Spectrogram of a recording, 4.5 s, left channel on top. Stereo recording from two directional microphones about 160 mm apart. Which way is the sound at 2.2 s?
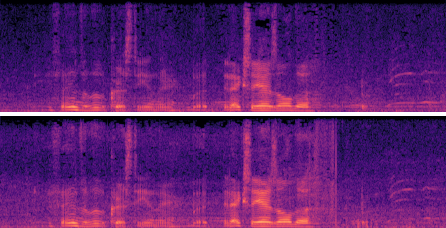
30° left (ahead or behind).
